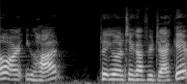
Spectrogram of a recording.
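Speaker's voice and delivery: ordinary delivery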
